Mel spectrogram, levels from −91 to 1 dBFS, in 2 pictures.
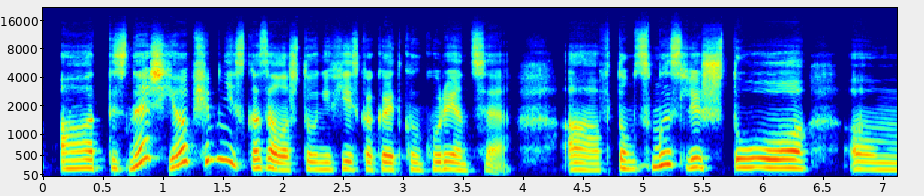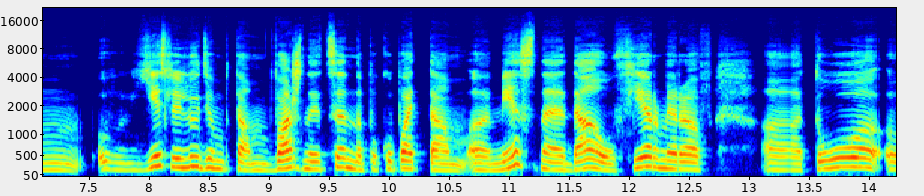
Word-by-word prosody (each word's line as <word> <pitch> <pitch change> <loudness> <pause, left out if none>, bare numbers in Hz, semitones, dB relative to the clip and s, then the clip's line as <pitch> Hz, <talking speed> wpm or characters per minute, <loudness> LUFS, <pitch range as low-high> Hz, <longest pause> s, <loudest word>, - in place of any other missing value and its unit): А, 195 +2 0
ты 200 0 -9
знаешь, 310 - +3
я 220 +7 0
вообще 365 +1 -1
б 395 - -11
не 360 -4 -1
сказала, 200 - +1
что 180 - -6
у - - -4
них 165 0 -8
есть 175 -2 -2
какая-то 165 -1 -2
конкуренция. 170 -2 -4 0.4
А, 160 -1 -3
в 150 - -16
том 190 -2 -3
смысле, 225 0 0
что, 205 -2 +2 0.3
эм, 160 -4 -6
ой, 160 -3 -7
если 220 +9 +2
людям, 210 -4 +1
там, 155 -3 -2
важно 190 +3 +4
и 175 - 0
ценно 195 0 +1
покупать 180 +3 0
там, 150 -5 -1
э, 160 -1 0
местное, 180 - +1
да, 180 +6 +4
у 160 -3 +2
фермеров, 185 -3 +3 0.5
а, 155 -2 -4
то, 210 +7 +2
180 Hz, 150 wpm, -22 LUFS, 160-210 Hz, 0.5 s, важно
